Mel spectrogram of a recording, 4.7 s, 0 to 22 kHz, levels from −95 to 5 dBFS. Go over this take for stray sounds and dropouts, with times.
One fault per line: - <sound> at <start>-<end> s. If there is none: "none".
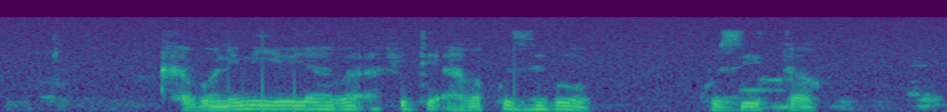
none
